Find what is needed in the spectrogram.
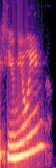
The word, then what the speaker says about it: humulene: So it's spelled H-U-M-U-L-E-N-E. Yeah. And the pronunciation that they had was H-Y-O-O-M-Y-U-L-E-E-N. So I thought that was hyomyelene. – Yeah. That is definitely how I would read that. So I guess I'm wrong.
